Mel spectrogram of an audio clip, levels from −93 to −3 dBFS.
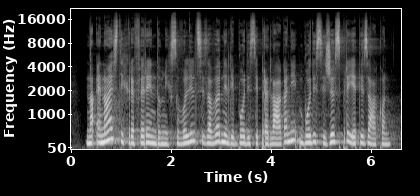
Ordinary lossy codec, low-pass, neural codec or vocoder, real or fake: none; 19.8 kHz; none; real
